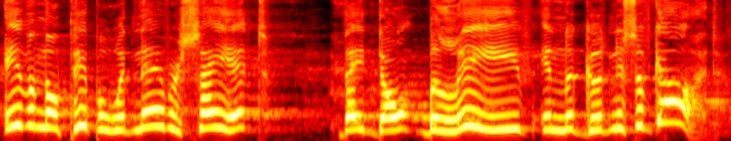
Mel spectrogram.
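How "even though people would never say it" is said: ordinary delivery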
